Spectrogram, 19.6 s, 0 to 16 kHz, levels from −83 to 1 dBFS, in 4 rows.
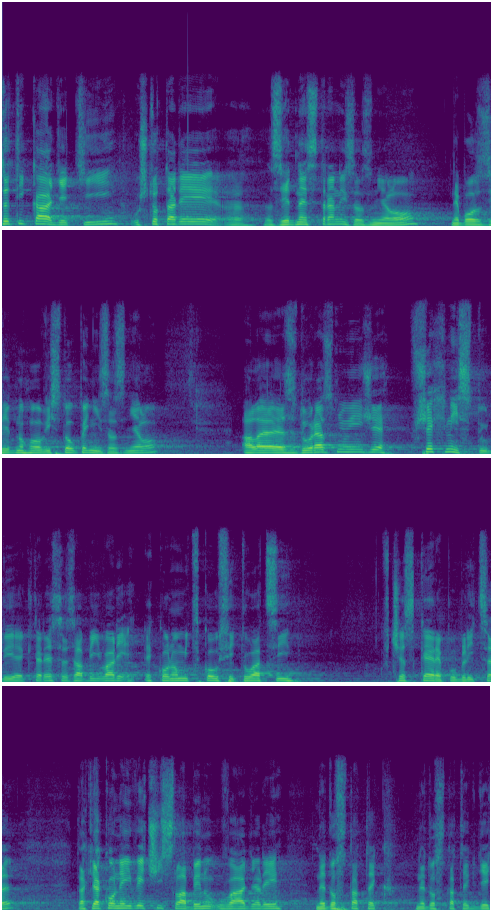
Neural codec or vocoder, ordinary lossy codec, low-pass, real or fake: none; AAC, 96 kbps; 10.8 kHz; real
